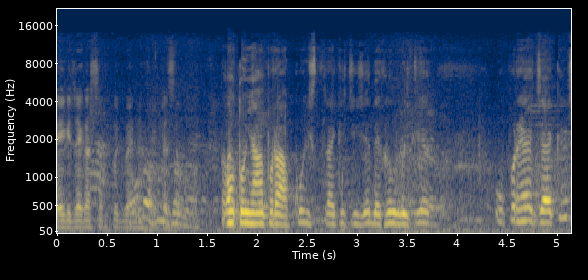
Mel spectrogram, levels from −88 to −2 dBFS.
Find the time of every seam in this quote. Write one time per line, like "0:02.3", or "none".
none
